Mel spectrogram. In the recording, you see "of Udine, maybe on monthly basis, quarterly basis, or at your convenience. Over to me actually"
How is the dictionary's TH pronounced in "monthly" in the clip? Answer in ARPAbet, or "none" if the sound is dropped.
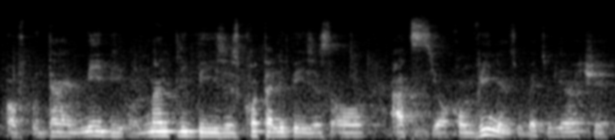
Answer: T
